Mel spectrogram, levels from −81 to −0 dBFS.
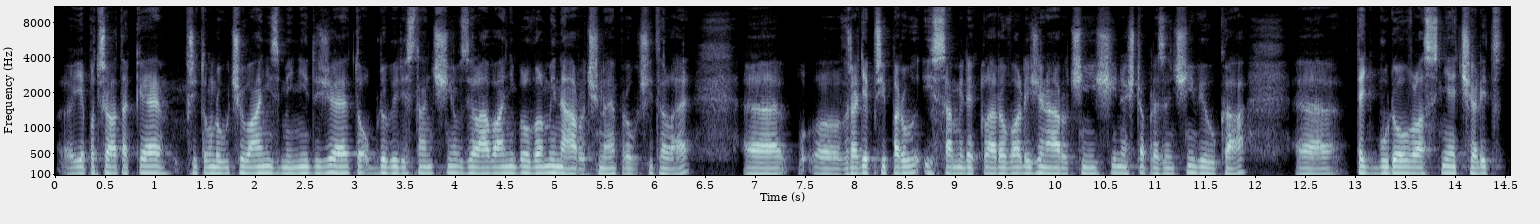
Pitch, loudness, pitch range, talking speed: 120 Hz, -19 LUFS, 115-125 Hz, 135 wpm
